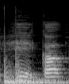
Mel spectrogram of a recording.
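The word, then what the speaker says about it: 瓶花: に行けるお花カ瓶の瓶に花と書いて陛下と呼ばれるまそんな種類の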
